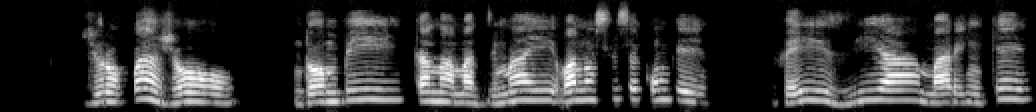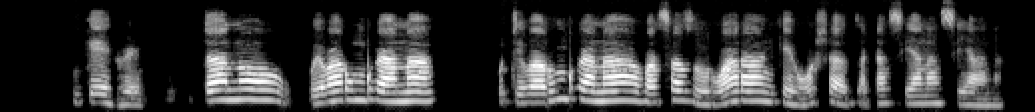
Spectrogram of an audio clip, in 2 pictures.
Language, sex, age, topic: Ndau, male, 25-35, health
